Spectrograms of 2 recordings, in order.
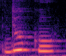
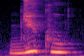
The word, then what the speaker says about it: du coup: Y el segundo conector, la verdad es que se escucha mucho más y es du coup. Sí, du coup. Du coup. La P final no se pronuncia.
